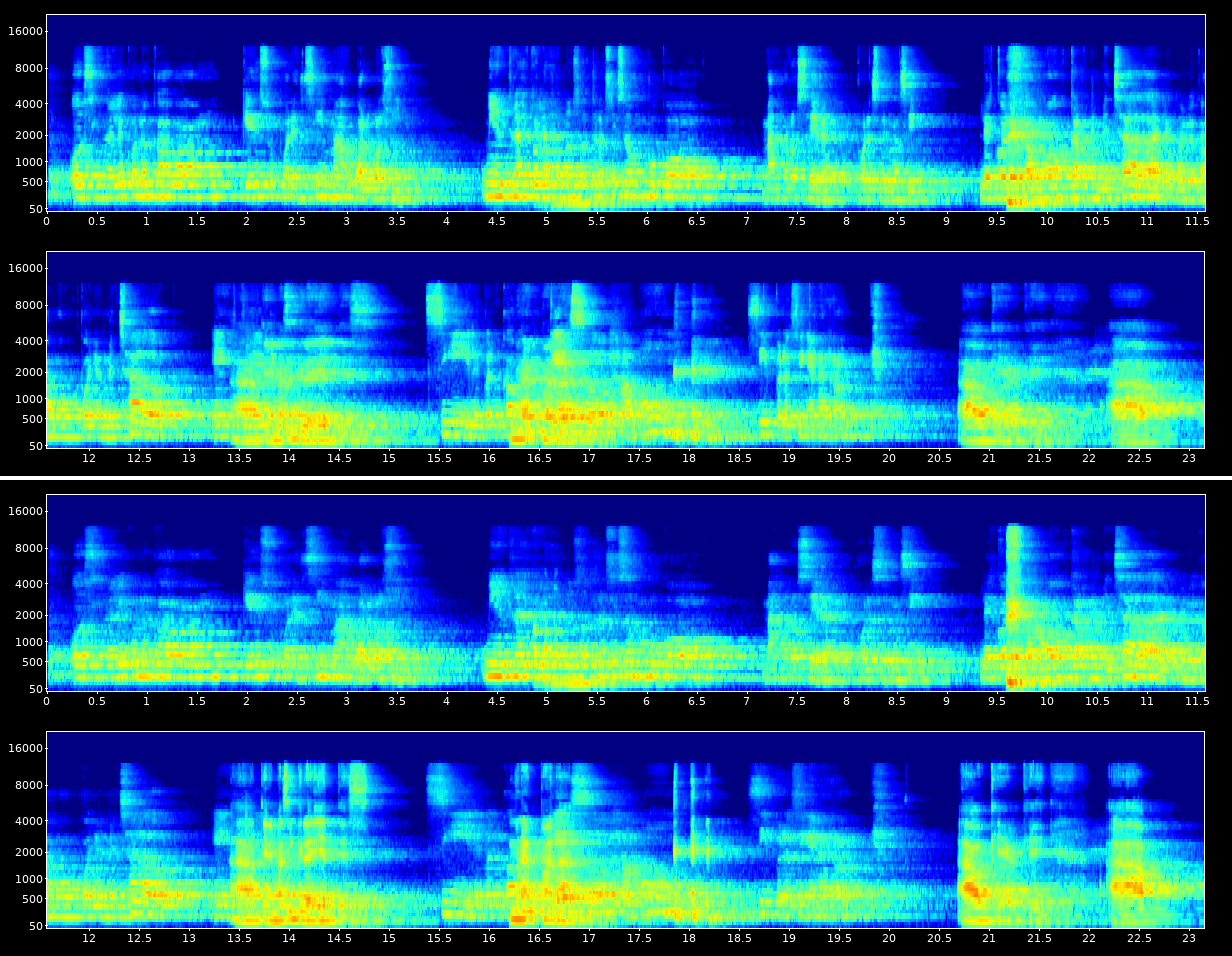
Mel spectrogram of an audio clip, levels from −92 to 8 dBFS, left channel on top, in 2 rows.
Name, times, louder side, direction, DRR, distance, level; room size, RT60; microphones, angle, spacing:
voice 1, 0.2-3.6 4.3-6.7 7.1-8.8 9.3-12.9 13.2-14.2 15.4-18.1 18.7-20.0 22.0-22.2, left 1 dB, 40° left, 2 dB, 0.7 m, -29 dB
voice 2, 13.4-14.8 16.2-16.9 17.8-18.3 20.7-22.5, right 3 dB, 90° right, 5 dB, 0.6 m, -25 dB
8.4 x 5.5 x 2.7 m, 2.5 s
head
